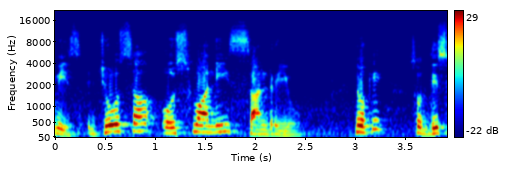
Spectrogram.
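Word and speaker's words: Vjosa: Her name is here Josa, V is silent here, Josa Osmani Sandriu.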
